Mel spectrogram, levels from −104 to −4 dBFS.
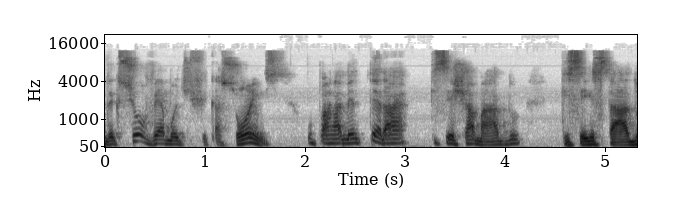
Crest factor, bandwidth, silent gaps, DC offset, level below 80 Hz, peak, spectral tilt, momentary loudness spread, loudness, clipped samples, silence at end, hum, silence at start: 16 dB; 13 kHz; none; under 0.1%; -50 dBFS; -4 dBFS; -5 dB/octave; 12 LU; -19 LUFS; under 0.1%; 0 s; none; 0 s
